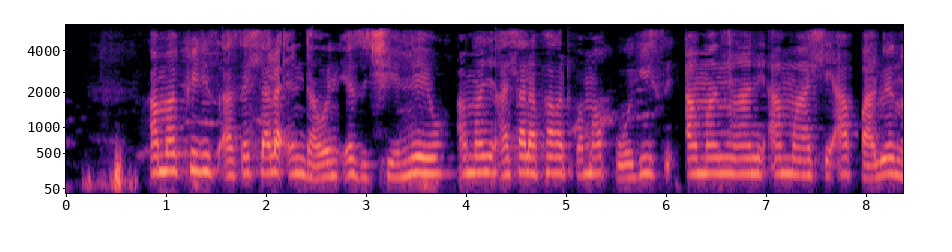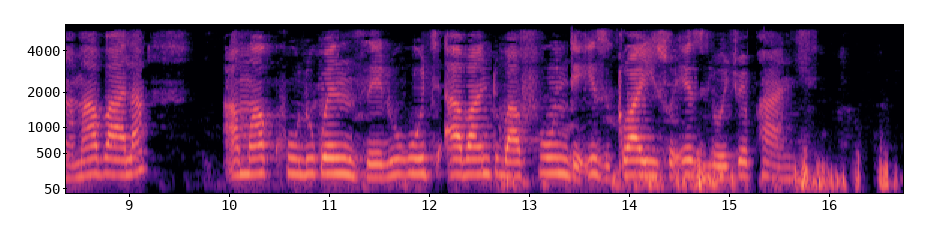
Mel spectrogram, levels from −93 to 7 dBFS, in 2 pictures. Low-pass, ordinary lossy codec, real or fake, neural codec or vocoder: 5.4 kHz; AAC, 24 kbps; real; none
